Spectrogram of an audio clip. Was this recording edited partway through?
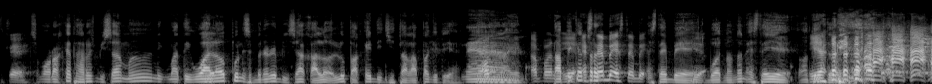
no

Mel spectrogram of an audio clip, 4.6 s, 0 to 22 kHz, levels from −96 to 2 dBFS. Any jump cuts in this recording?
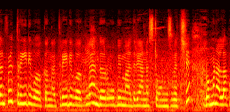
no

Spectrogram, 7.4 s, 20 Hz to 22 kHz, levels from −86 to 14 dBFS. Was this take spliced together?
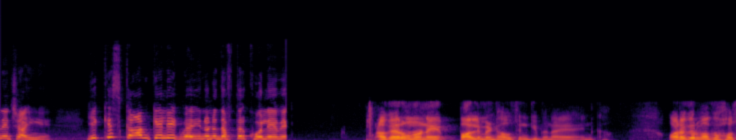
yes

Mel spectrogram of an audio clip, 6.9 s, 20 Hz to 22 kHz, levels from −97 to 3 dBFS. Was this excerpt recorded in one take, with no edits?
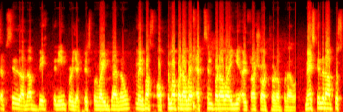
no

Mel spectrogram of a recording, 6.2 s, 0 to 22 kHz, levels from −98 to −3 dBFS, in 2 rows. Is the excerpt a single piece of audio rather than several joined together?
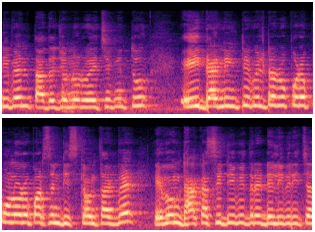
yes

